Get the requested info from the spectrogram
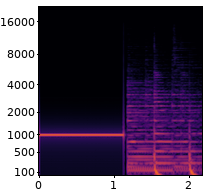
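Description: Steady test-tone beep, the one-pitch sine tone that goes with a colour-bar test card, cutting off about a second in. Music with a kick drum then starts.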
